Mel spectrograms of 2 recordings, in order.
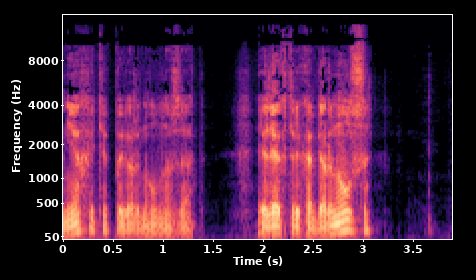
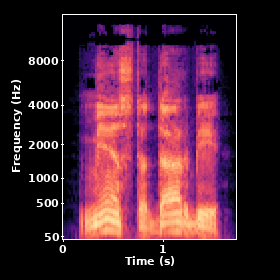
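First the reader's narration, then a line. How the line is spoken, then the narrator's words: Shout. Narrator (Russian): крикнул Судебский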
